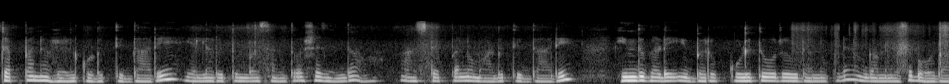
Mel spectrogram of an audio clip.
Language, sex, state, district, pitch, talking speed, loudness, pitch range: Kannada, female, Karnataka, Bellary, 160 Hz, 90 wpm, -19 LUFS, 150-175 Hz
